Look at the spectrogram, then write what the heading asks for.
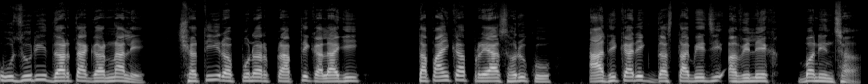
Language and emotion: Nepali, neutral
